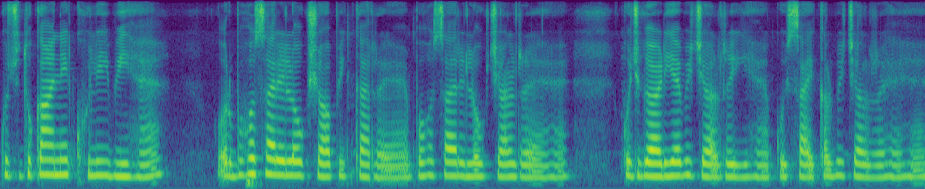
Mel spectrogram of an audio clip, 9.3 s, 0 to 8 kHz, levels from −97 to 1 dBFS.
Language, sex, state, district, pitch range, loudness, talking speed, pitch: Hindi, female, Punjab, Kapurthala, 200-225 Hz, -17 LUFS, 200 wpm, 210 Hz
